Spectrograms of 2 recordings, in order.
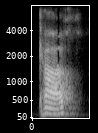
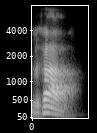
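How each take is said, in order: First: It begins with a hard stopped K sound. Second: It begins with a harsh raspy J sound. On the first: "lene suena como nuestra K" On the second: "suena como una especie de J española fuerte"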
